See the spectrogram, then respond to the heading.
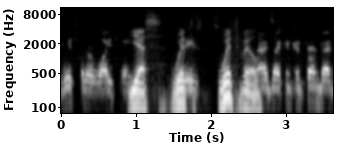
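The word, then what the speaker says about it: Wytheville: withv Virginia on Thursday is that how you pronounce that withv yes withv okay withv yes not not weville okay I was wondering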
